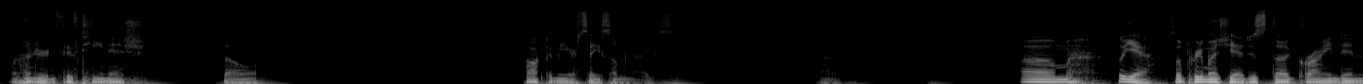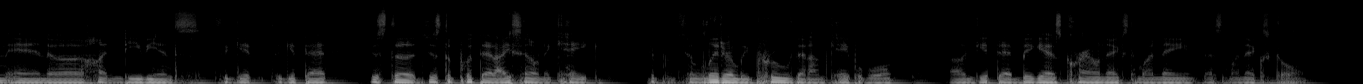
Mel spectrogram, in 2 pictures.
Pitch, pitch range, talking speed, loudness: 80 Hz, 60-90 Hz, 135 wpm, -34 LUFS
